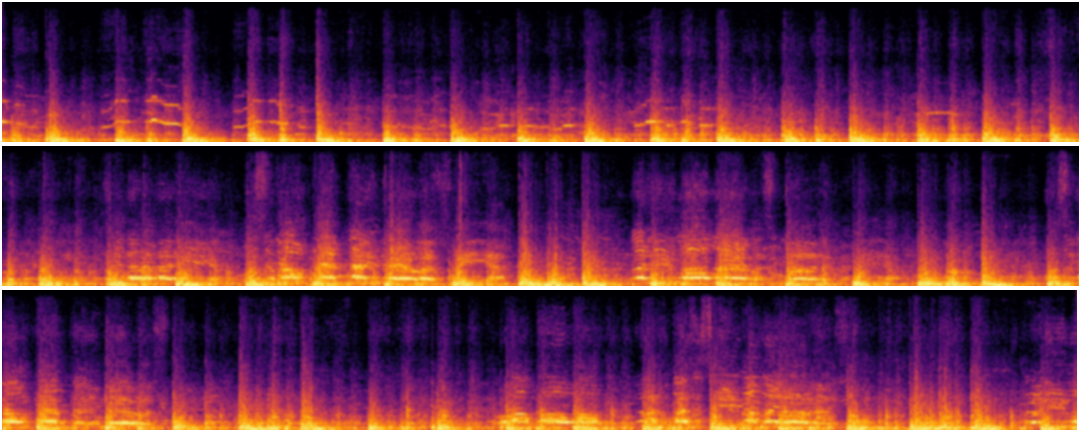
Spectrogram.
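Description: A traditional Portuguese bombo band: several large bass drums and a smaller side drum beat a steady, fast, driving rhythm. For roughly the first third a small fife plays a high melody over the drums. After that the fife stops and the drummers sing together loudly over the drumming.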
